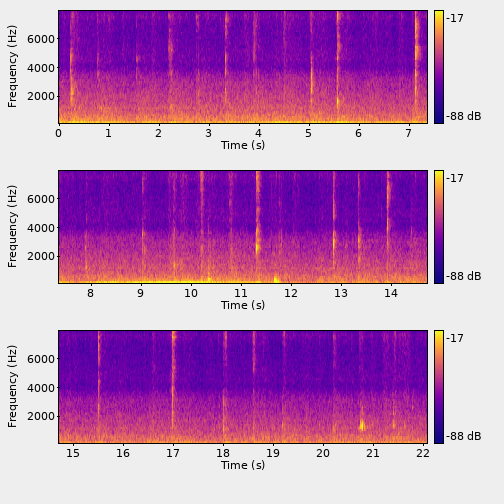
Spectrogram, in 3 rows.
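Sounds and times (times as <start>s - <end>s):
low hum: 0.0s - 12.5s
person biting and chewing cucumber: 7.0s - 11.9s, 17.9s - 19.4s, 20.1s - 21.9s.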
